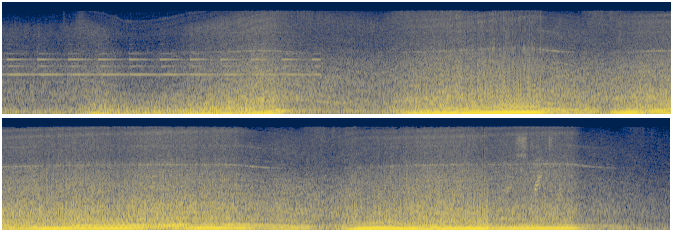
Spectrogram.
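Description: A diesel cabover semi truck engine accelerates through the gears.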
